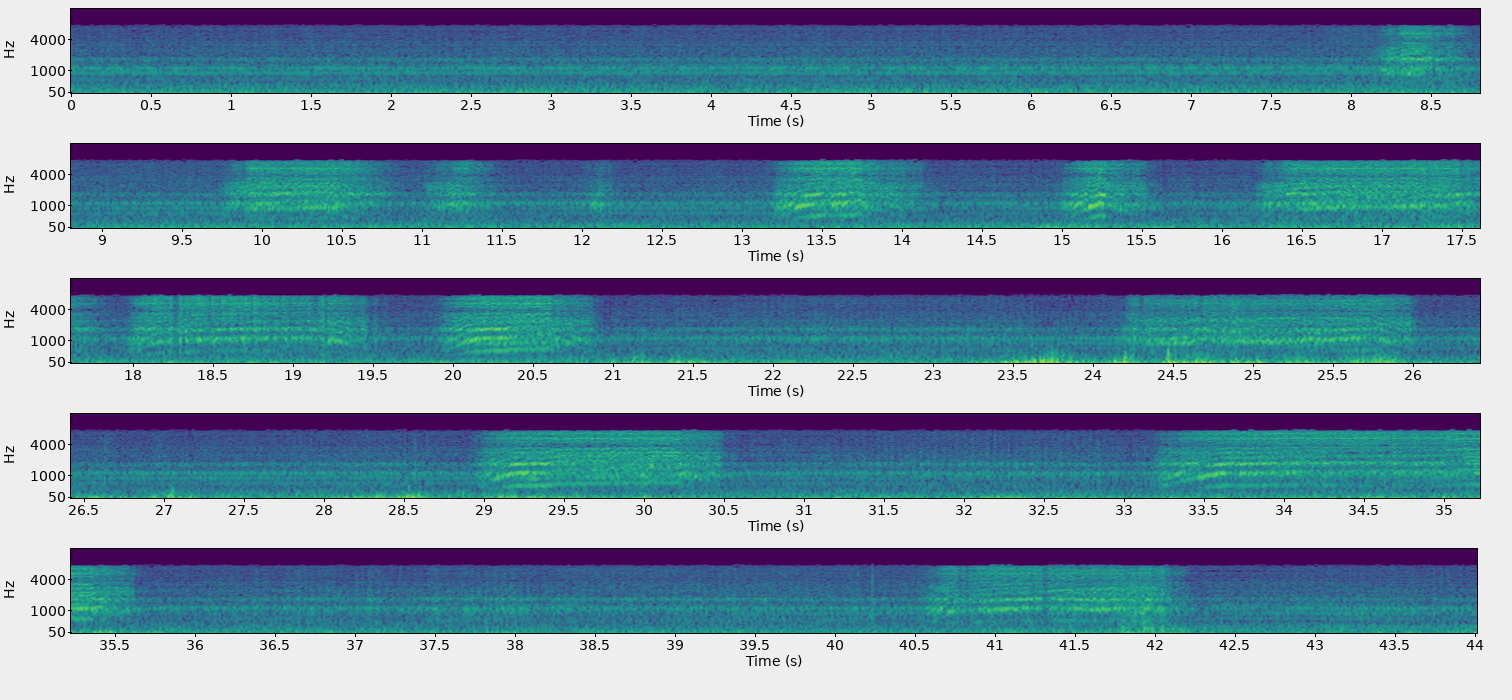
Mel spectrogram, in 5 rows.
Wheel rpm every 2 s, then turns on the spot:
0, 0, 0, 0, 40, 30, 30, 20, 90, 80, 40, 20, 110, 10, 70, 40, 60, 100, 20, 20, 90, 20.
20-24 30-32 36-40 42-44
